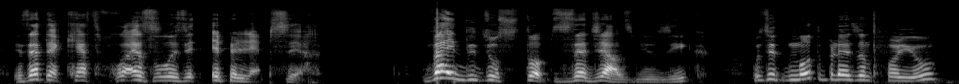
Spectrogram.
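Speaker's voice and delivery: put-on comic, funny French accent. Quoting lines from the movie: Sacha Baron Cohen French accent. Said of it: "he has a pretty funny French accent".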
